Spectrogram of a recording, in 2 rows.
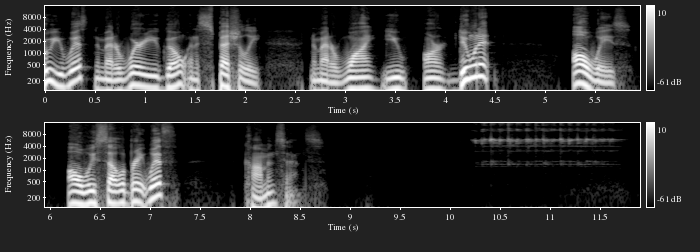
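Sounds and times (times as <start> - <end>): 
speech: 0.0 - 4.6, 5.3 - 7.3, 8.0 - 8.8
bells ringing: 10.2 - 11.8.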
